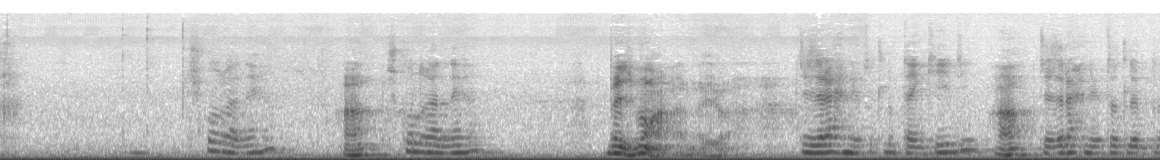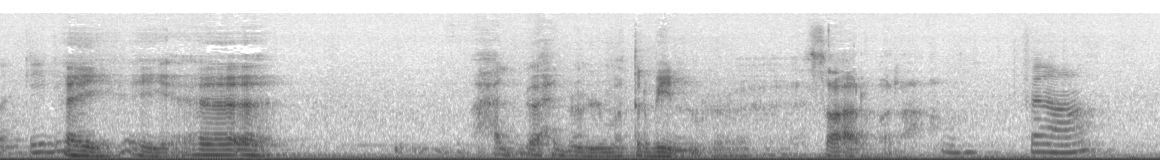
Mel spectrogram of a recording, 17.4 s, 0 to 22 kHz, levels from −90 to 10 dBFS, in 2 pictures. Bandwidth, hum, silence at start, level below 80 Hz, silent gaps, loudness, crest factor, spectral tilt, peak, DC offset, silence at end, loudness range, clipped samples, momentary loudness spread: 16 kHz; none; 0 s; -36 dBFS; none; -27 LUFS; 20 dB; -6.5 dB/octave; -6 dBFS; 7%; 0 s; 4 LU; under 0.1%; 16 LU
